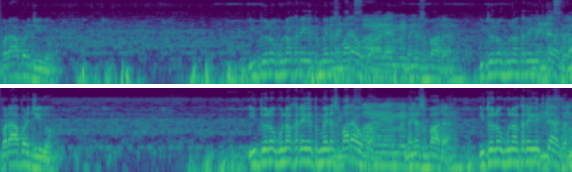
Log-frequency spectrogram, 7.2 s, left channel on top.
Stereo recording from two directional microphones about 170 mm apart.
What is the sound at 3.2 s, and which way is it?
A man's voice, 40° right (ahead or behind).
